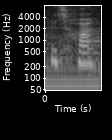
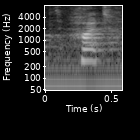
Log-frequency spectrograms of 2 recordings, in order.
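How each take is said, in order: First: Said in the usual way. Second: Louder take. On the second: Real, not acted.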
